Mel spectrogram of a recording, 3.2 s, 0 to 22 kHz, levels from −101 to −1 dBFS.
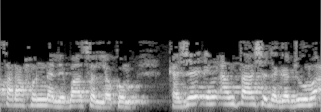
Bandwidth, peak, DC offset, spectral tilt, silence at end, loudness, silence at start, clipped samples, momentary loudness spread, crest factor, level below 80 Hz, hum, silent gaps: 5.8 kHz; -2 dBFS; under 0.1%; -4.5 dB/octave; 0 s; -15 LUFS; 0 s; under 0.1%; 6 LU; 14 dB; -62 dBFS; none; none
